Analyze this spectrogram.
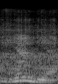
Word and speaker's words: Jania: Apparently, really, it's Yanya. Jania, yeah. So with a J instead of a Y.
